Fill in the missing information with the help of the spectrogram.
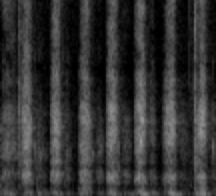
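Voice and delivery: quick voiceless puffs of breath; dog panting. Acted. Recalling the dog from last week's podcast, panting. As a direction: pant rhythmically, imitating a dog. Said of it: "he was talking about panting".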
